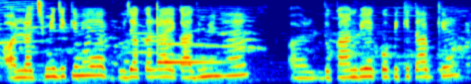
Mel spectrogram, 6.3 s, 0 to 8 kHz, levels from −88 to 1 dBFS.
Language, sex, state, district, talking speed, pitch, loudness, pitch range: Hindi, female, Bihar, Sitamarhi, 200 wpm, 265 Hz, -18 LUFS, 245-300 Hz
